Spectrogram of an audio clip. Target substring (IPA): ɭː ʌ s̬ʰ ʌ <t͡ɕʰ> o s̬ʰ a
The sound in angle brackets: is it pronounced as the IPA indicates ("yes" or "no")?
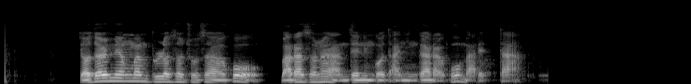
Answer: no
